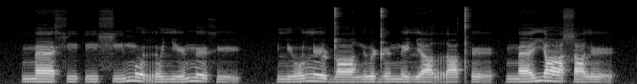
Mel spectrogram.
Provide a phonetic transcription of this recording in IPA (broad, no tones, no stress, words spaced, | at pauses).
mæxiʔi ximoro lʲømøxy | lʲo lø ɖɑ nɯɖøme lʲɑrɑt̪ʰø | mæ jɑɬɑlø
